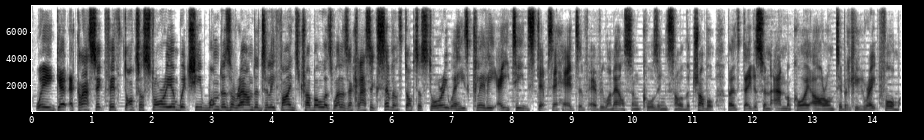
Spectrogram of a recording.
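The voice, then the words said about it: Reads a quote in a funny voice. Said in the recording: “I don't know why I read it out in that funny voice.”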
